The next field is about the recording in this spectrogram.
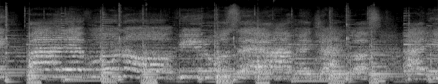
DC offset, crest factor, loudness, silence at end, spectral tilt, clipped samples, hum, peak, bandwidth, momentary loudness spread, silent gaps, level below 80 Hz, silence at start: under 0.1%; 16 dB; -16 LUFS; 0 s; -4 dB/octave; under 0.1%; none; 0 dBFS; over 20 kHz; 5 LU; none; -34 dBFS; 0 s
